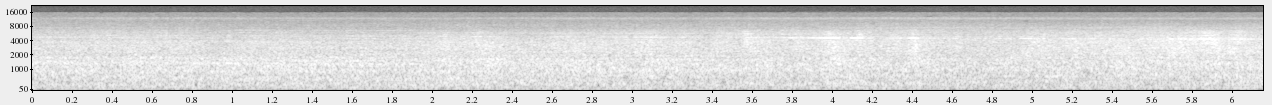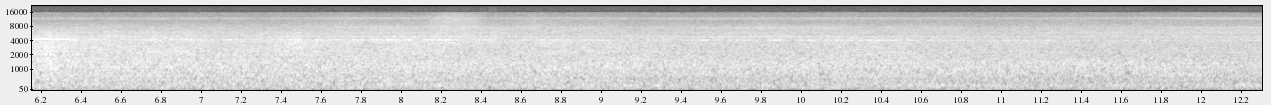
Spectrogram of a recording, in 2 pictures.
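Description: Sukhoi Superjet airliner at London Heathrow Airport, runway 27L, giving a steady, broad engine roar that holds loud and constant throughout, with no voices.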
